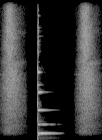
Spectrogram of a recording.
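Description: Animation sound effects: a soft whoosh, then a single bright ding about three quarters of a second in that rings out briefly, then another whoosh near the end.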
